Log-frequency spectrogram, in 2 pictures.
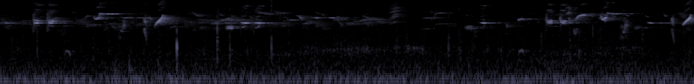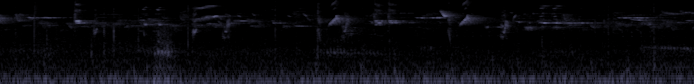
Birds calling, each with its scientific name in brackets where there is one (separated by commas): Iiwi (Drepanis coccinea)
